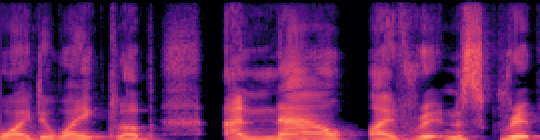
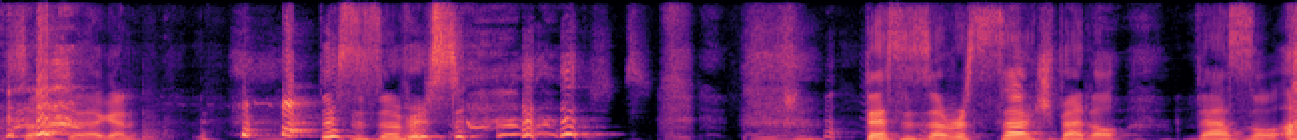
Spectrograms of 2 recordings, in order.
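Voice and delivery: high, swooping talk breaking up with laughter; 5 semitones higher than usual. Trying to repeat a line from a silly scene, the speaker keeps laughing while talking. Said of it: "Sorry, I'm just laughing too much".

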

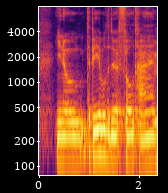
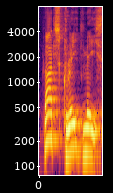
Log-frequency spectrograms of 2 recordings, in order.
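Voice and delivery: bad put-on Liverpool comedian voice, higher pitched; 5 semitones higher than usual. Retelling a TV show scene in Belfast, voicing John Bishop: terrible John Bishop impression. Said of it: "The most insulting and terrible John Bishop impression ever".

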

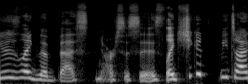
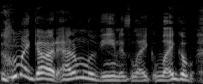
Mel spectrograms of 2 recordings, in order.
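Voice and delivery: ordinary talk, nothing marked

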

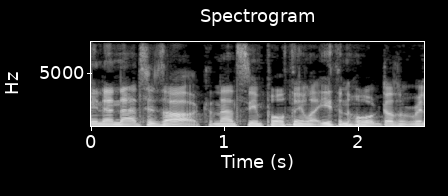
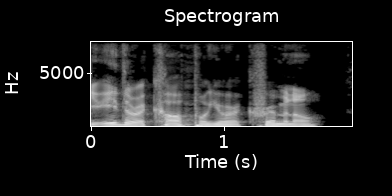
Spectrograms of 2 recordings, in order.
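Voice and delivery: usual speaking voice

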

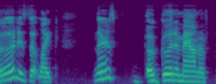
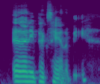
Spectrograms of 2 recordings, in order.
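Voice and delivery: usual speaking voice

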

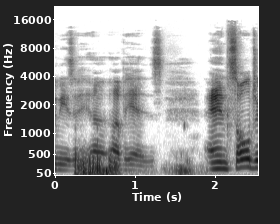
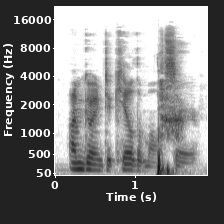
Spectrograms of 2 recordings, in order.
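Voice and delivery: flat, low, quiet, utterly emotionless delivery; 5 semitones lower, 8 dB quieter than usual. Retelling a 90s action movie scene, imitating a deadpan delivery. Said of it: "deadpan looks at her and like straight up just goes".

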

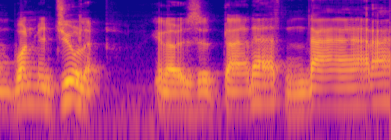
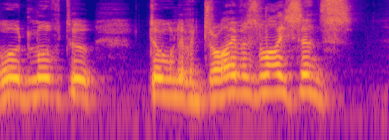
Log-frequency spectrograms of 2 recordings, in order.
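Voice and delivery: put-on eager Birmingham accent, pitched up; 8 semitones higher, 4 dB louder than usual. Retelling a man's reply to an invitation, in a Birmingham accent. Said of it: "it was Birmingham accent".

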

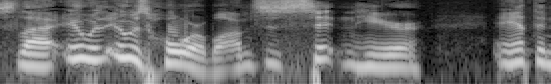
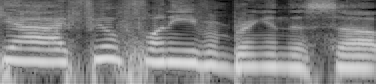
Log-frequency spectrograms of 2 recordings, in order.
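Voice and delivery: put-on soft-spoken male voice. Retelling a phone call from a man about the city inspectors, imitating a soft-spoken man. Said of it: "He's like really soft spoken".

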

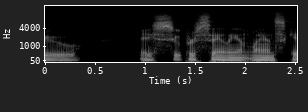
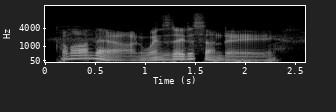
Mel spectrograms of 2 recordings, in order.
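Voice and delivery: baseball announcer voice, like at a ballpark; 6 dB louder than usual. Plugging their bottle-opener business's open days, in a baseball announcer voice. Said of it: "It's like a baseball announcer".

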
